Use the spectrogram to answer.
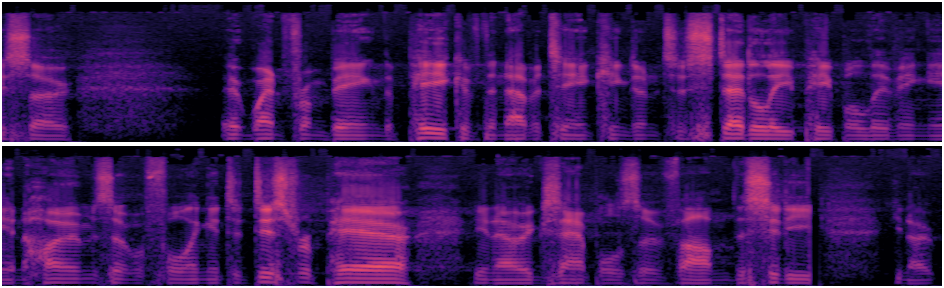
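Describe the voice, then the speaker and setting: On a conference stage, an Australian-accented man with a fairly low voice gives a live keynote in a conversational style. He poses questions to the audience and keeps checking in with "okay?" and "right?", and the recording quality is low.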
